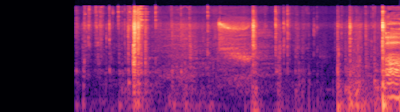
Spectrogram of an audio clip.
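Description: Silence for about a second, then a run of clicks, knocks and rustles from handling inside a vehicle's cab, with sharp knocks about two seconds in and near the end.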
